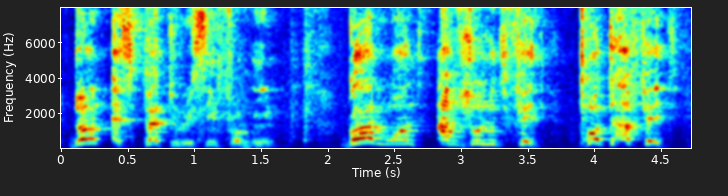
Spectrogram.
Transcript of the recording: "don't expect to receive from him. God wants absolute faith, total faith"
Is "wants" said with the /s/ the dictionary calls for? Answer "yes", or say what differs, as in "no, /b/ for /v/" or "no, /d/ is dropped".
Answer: no, /s/ is dropped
